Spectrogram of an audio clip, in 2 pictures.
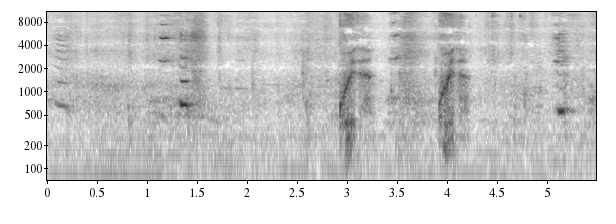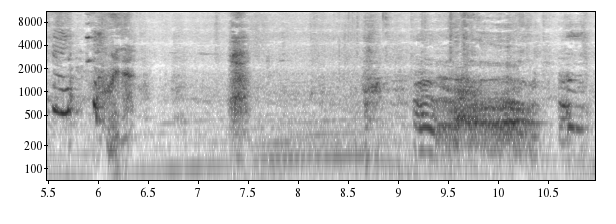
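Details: An 11-month-old male Rottweiler barks in short, deep, forceful single woofs spaced irregularly, warning of a strange noise. A person's voice and a few soft whines are heard between the barks.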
